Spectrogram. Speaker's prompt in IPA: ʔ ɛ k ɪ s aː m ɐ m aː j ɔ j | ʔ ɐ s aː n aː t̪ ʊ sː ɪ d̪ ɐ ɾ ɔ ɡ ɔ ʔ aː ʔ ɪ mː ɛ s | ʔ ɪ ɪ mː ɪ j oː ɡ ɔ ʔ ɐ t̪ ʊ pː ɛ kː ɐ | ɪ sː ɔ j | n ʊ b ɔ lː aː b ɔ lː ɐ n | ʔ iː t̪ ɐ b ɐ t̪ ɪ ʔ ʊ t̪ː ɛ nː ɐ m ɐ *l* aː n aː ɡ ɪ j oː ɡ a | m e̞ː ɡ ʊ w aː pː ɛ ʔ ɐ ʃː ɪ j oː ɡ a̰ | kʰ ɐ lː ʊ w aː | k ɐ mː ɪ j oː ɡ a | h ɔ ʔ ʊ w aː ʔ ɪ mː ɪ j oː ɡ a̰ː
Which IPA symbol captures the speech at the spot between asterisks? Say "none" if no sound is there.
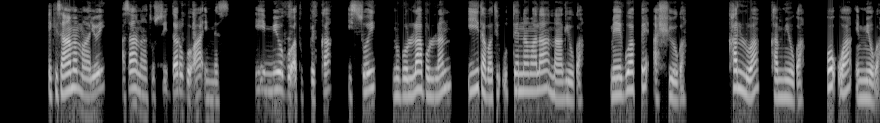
l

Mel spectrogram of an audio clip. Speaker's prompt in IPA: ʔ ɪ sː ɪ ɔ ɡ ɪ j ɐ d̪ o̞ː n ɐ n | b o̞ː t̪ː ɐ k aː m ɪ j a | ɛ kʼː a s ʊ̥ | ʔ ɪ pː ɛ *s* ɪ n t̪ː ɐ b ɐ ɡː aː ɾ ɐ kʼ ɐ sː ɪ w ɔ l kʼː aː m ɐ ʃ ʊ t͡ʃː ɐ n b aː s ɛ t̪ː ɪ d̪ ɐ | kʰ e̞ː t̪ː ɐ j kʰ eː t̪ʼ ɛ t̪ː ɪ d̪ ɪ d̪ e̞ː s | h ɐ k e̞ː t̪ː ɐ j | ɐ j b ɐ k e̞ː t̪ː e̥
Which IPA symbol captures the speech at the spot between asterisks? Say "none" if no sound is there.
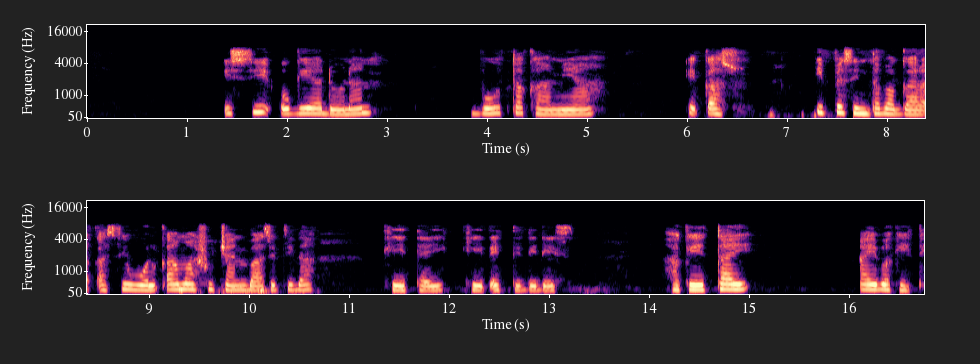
s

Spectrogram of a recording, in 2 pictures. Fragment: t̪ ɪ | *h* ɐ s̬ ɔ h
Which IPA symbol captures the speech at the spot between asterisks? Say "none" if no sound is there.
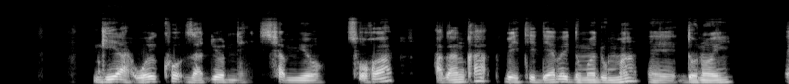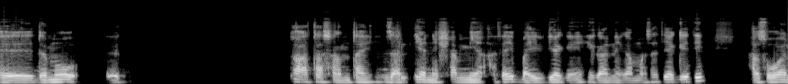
h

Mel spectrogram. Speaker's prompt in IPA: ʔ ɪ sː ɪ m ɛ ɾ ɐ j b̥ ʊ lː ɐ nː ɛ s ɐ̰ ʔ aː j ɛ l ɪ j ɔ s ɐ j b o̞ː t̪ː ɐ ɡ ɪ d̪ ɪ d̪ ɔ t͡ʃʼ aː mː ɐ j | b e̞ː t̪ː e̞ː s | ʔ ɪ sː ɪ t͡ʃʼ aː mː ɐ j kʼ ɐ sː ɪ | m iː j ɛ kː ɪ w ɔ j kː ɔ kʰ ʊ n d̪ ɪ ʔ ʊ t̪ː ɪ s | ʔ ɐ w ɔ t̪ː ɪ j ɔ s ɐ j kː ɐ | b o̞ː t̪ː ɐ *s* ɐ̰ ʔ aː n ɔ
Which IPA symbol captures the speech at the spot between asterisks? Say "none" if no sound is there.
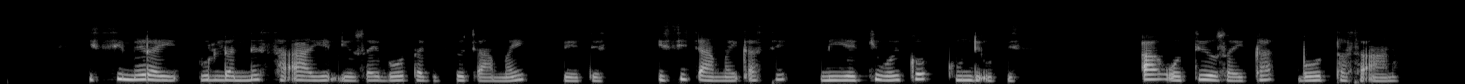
s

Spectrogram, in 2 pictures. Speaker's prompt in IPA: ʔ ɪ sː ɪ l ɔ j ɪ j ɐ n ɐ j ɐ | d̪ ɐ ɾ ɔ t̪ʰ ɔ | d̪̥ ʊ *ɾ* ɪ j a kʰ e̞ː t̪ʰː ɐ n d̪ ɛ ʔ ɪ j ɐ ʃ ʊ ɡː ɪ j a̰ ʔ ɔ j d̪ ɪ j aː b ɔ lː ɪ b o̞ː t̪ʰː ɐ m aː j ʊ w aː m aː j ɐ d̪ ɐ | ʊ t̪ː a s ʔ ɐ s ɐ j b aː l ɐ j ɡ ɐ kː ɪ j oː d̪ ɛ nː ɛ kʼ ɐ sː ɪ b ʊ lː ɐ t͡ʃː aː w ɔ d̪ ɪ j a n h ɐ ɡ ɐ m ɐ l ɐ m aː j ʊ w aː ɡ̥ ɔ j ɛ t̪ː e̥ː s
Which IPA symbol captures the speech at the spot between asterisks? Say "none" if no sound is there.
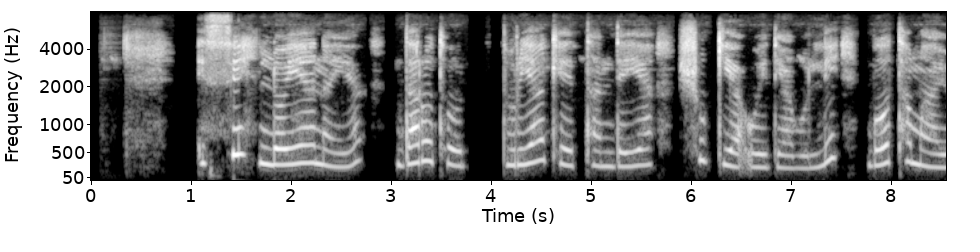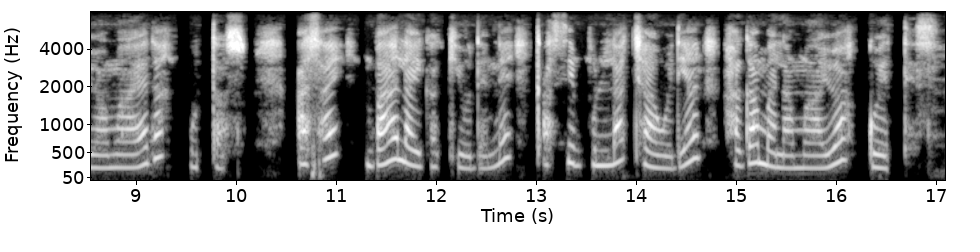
ɾ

